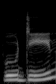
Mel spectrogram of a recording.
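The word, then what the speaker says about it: Boudin: sourdough bread and it's this place called Budin I think is how you pronounce it uh b o u d i n but uh just a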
